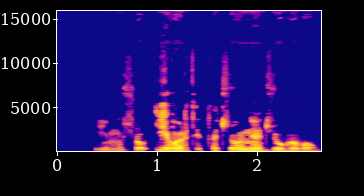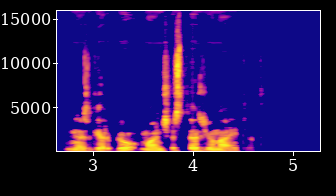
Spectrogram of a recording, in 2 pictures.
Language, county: Lithuanian, Klaipėda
